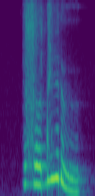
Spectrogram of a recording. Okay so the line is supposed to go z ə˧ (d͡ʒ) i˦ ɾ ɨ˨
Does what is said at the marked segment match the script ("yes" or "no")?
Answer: no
